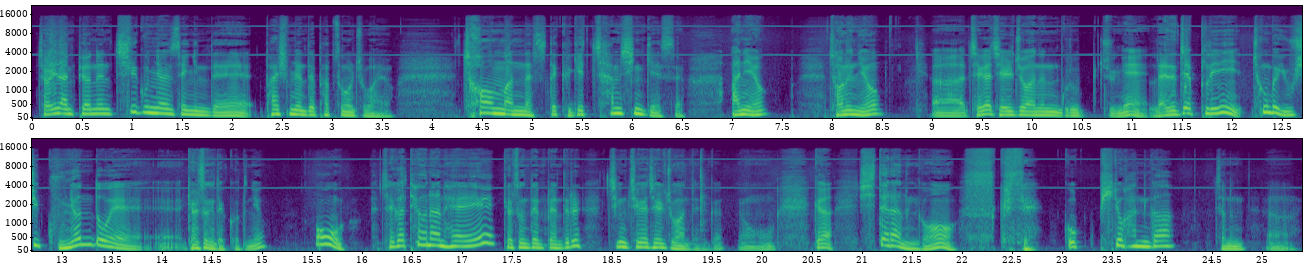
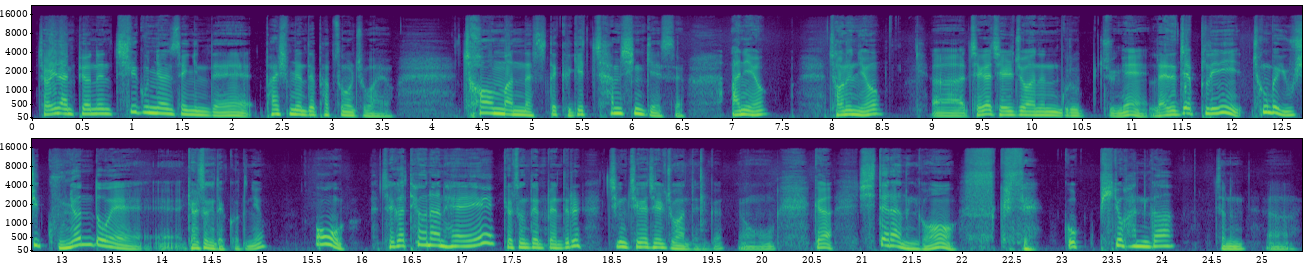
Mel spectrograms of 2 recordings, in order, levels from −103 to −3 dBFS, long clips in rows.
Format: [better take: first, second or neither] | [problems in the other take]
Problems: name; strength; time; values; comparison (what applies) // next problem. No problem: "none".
second | high-pitched whine; faint; throughout; 3.5 kHz, 30 dB below the speech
